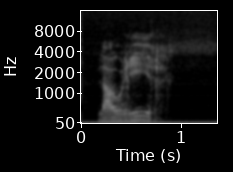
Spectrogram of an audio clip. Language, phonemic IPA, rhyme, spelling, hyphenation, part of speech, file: Dutch, /lɑu̯ˈriːr/, -iːr, laurier, lau‧rier, noun, Nl-laurier.ogg
- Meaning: laurel (Laurus nobilis)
